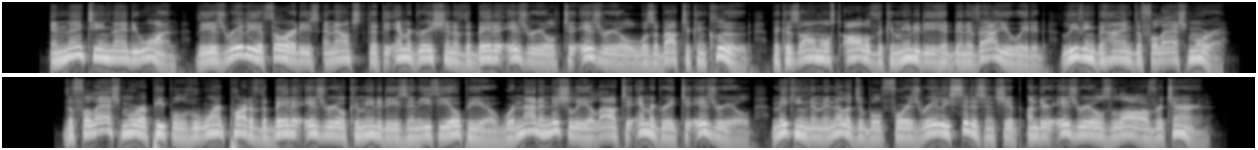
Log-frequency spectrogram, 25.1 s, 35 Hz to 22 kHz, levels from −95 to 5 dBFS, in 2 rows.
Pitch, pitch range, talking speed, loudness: 115 Hz, 105-140 Hz, 160 wpm, -21 LUFS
